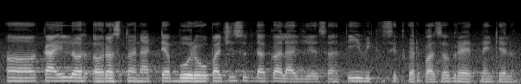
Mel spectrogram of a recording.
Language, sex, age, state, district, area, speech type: Goan Konkani, male, 18-30, Goa, Bardez, rural, spontaneous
